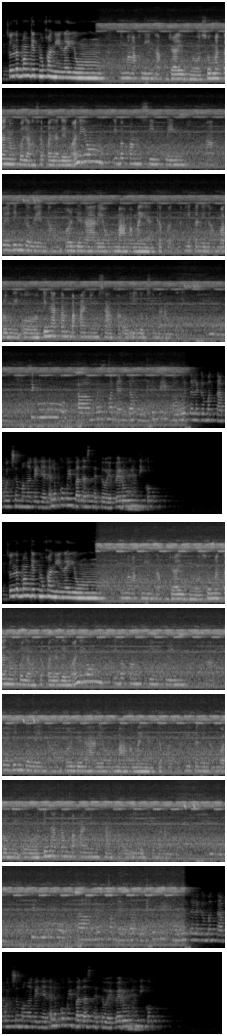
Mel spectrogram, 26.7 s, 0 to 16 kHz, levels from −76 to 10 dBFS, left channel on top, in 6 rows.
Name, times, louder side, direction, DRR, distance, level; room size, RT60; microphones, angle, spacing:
voice 1, 0.0-17.1 24.7-25.0, left 2 dB, 15° left, 12 dB, 0.4 m, -25 dB
Cricket, 1.9-21.5, right 8 dB, 85° right, 1.4 m, -23 dB
voice 2, 17.5-25.3, left 2 dB, 85° left, 1 dB, 2.3 m, -31 dB
15.0 x 10.5 x 2.9 m, 1.2 s
head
